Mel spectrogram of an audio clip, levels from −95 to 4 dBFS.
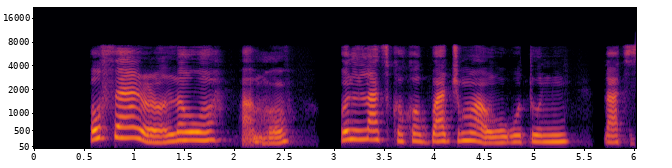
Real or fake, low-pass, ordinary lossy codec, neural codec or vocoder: fake; 7.2 kHz; none; codec, 16 kHz, 1 kbps, FunCodec, trained on Chinese and English, 50 frames a second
